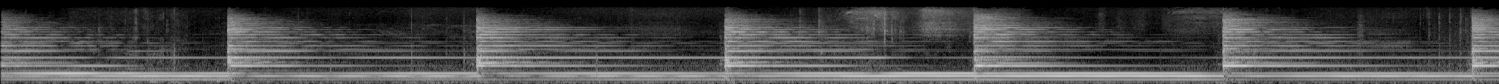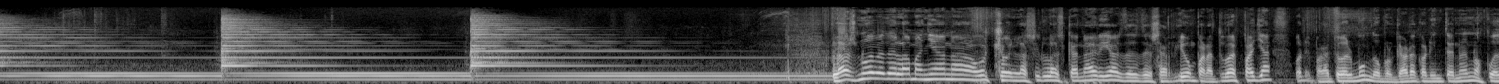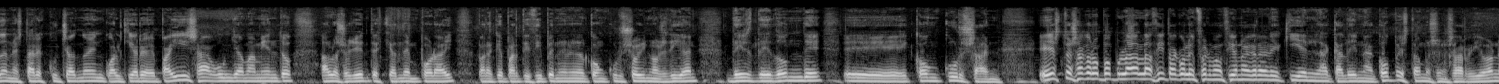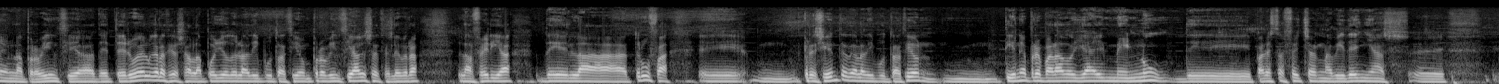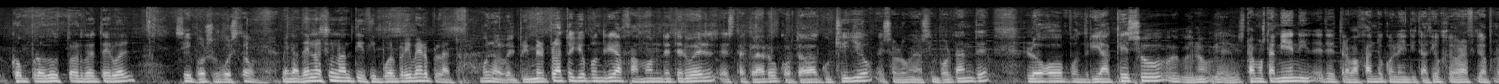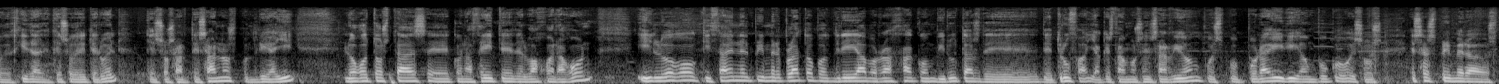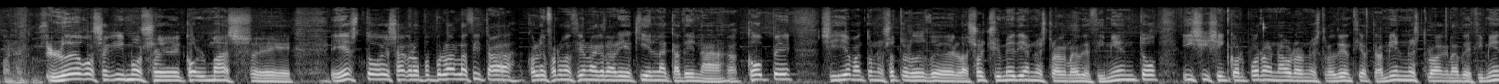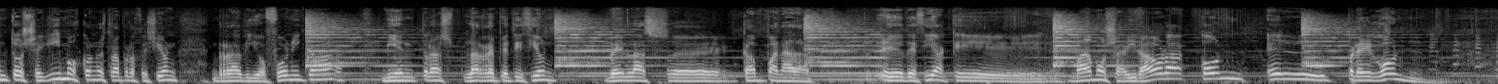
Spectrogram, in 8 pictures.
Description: Agro Popular, desde la feria de la trufa en Sarrión, Teruel, informa que la Diputación propone un menú navideño con productos locales como jamón,...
